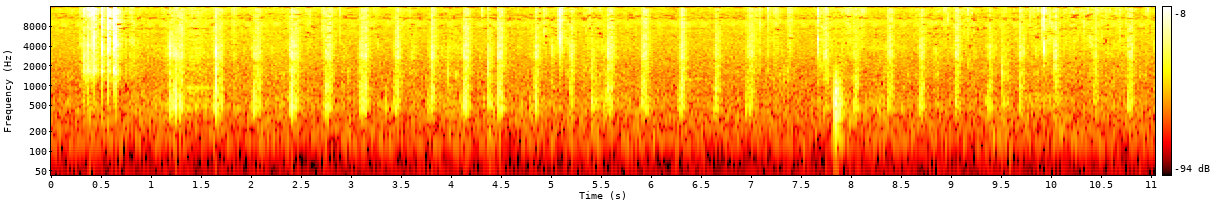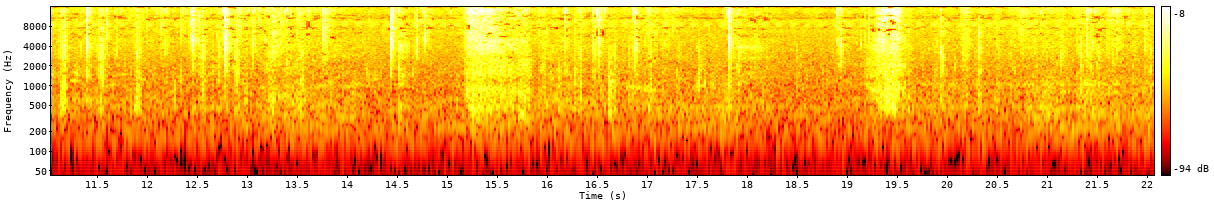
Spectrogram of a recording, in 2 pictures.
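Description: Close-miked eating: a bite into raw carrot, then steady crunching and chewing with short sharp mouth clicks about two to three a second, one louder click about eight seconds in. A few brief soft rustles mixed in.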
